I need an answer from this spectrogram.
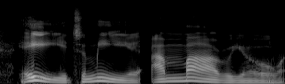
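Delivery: very slow, in a plain natural voice. Recalling a favorite clip: imitating Chris Pratt as Mario. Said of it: "the clip of Chris Pratt being like".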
